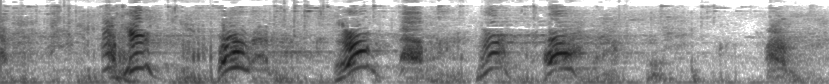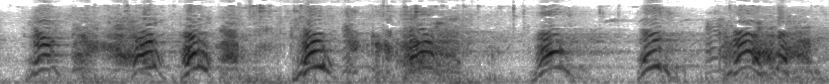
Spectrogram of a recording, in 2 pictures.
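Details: Keeshond and Boston Terrier at play, jousting with each other: near-continuous run of short, bright barks and yelps, several per second, rising and falling in sharp arcs.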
